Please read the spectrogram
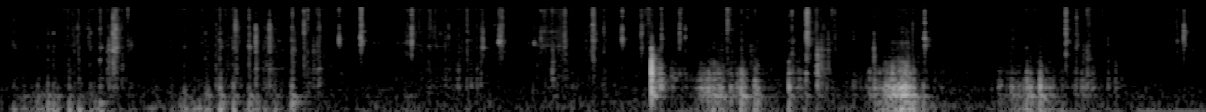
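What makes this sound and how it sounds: A solid white bar of soap, held in the hand, is carved with a green utility knife, shedding crumbly shavings. Quiet, dry scraping and crisp little cuts come in uneven bursts, with brief bright crackles as the shavings break away.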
